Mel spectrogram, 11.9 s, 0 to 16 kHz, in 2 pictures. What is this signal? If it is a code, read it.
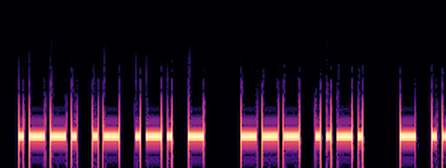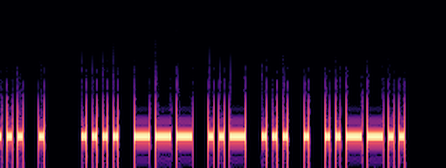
Morse code, heard as a keyed tone, about 17 wpm, 700 Hz. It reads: PART OF THE HOUSE?
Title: Sentences from Top 200 Words 17wpm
